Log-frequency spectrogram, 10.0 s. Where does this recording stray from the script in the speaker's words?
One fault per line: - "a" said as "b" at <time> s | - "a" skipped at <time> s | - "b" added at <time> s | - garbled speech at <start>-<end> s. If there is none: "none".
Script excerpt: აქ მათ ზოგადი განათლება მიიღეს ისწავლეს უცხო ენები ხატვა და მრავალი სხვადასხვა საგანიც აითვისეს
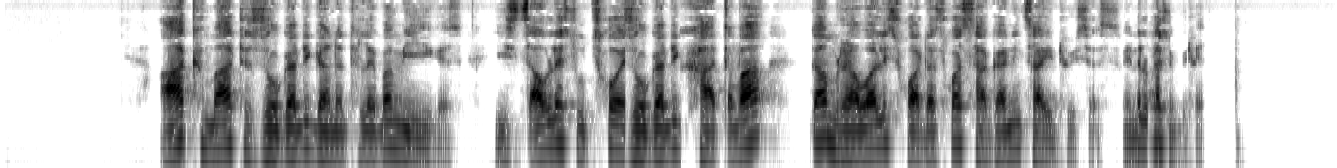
- "ენები" said as "ზოგადი" at 4.7 s
- garbled speech at 8.4-9.0 s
